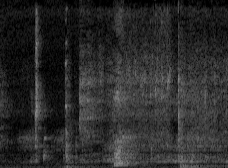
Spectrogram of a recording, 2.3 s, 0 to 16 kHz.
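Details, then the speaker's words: BMW E36 316i, wheel rocked by hand: dull ticking knocks from play in a worn wheel bearing or hub, which sounds loose and unsafe. "as you can hear the car sounds like the bearings out or the Hub this is not safe this sounds like something is loose really isn't it"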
